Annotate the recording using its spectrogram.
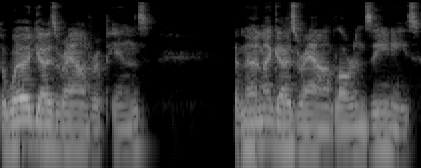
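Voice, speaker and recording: Against a quiet background, a man with an Australian accent speaks fairly slowly in a medium-pitched voice that is bright and sharp, with a solemn tone. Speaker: English and French teacher. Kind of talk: poetry reading. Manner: slow, measured, solemn delivery.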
